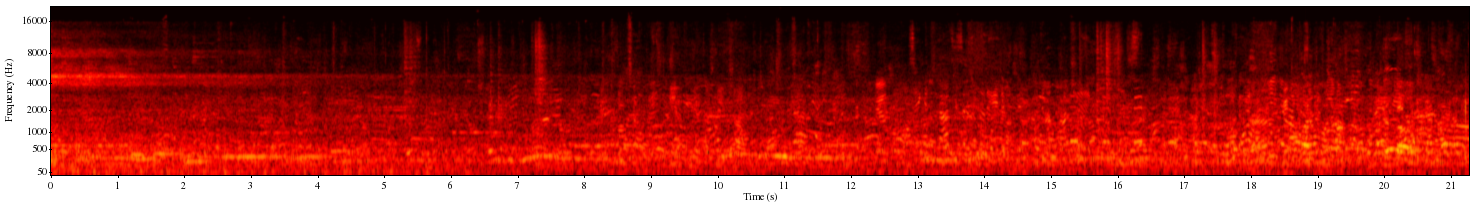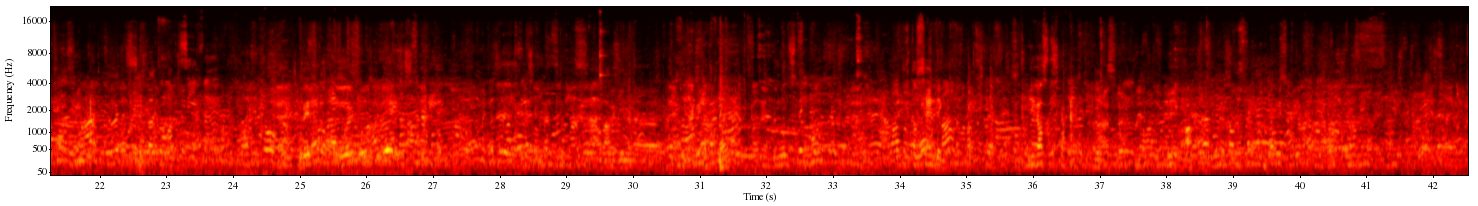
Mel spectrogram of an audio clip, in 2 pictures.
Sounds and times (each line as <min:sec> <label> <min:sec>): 0:00.0 tramways driving on a curve 0:07.8
0:00.0 street singers 0:14.5
0:00.0 very very very much tourists 0:42.5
